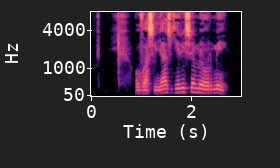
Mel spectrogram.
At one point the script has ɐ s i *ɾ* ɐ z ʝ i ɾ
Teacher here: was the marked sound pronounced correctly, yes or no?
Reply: no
